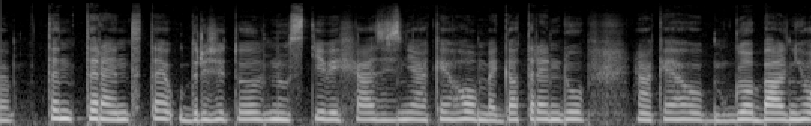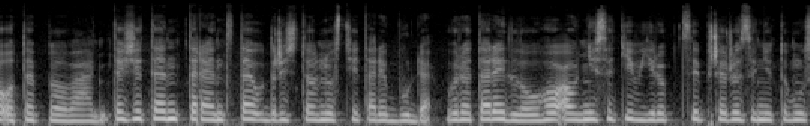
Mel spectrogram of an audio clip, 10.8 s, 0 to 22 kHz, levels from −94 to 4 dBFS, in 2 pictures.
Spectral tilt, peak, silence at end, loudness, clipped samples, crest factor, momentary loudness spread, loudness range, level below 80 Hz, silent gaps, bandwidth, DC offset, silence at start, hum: -5.5 dB/octave; -10 dBFS; 0 s; -26 LUFS; under 0.1%; 16 dB; 7 LU; 2 LU; -58 dBFS; none; 14 kHz; under 0.1%; 0 s; none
